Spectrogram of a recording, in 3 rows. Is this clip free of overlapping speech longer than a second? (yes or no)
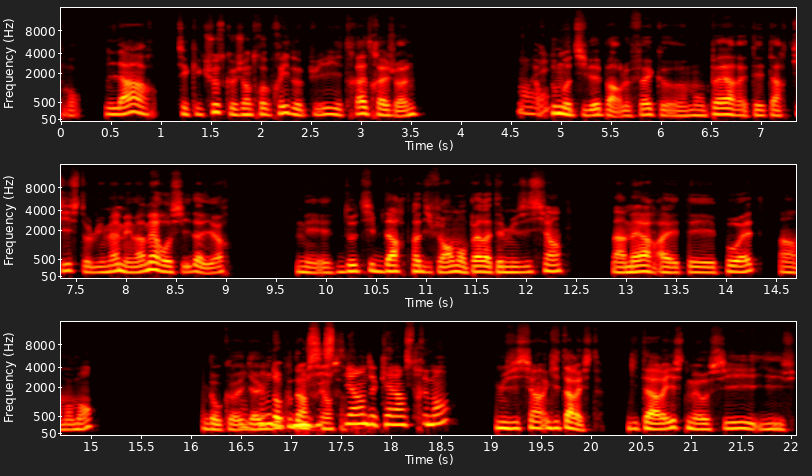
no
